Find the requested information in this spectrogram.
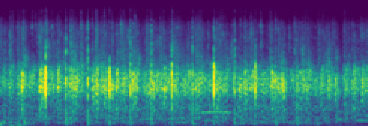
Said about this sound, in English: So let's give both of our panelists a round of applause.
